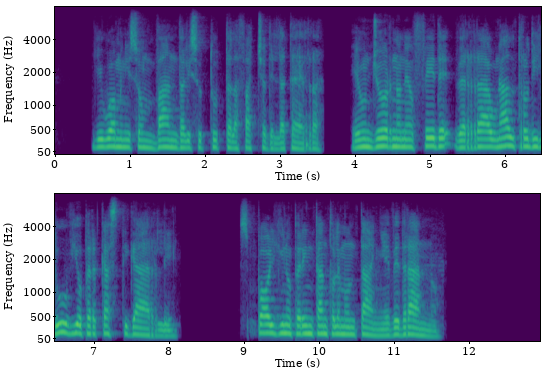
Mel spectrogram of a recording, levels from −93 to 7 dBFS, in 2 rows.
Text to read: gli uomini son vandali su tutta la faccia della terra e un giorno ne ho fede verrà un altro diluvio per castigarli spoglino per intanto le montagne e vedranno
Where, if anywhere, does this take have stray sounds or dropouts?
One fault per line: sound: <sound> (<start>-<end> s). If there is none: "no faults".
no faults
